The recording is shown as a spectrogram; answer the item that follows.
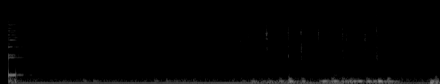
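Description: Typing on a computer keyboard: a few scattered keystrokes, then a quick run of keys in the second half. A low steady hum sits underneath, with a sharp click at the very start.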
